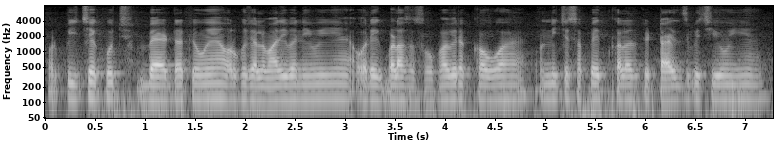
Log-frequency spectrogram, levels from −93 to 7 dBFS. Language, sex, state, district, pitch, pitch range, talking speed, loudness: Hindi, male, Uttar Pradesh, Shamli, 115 Hz, 110-115 Hz, 220 wpm, -19 LUFS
